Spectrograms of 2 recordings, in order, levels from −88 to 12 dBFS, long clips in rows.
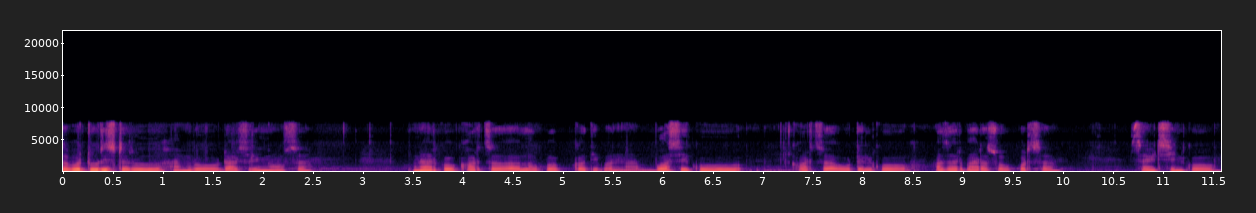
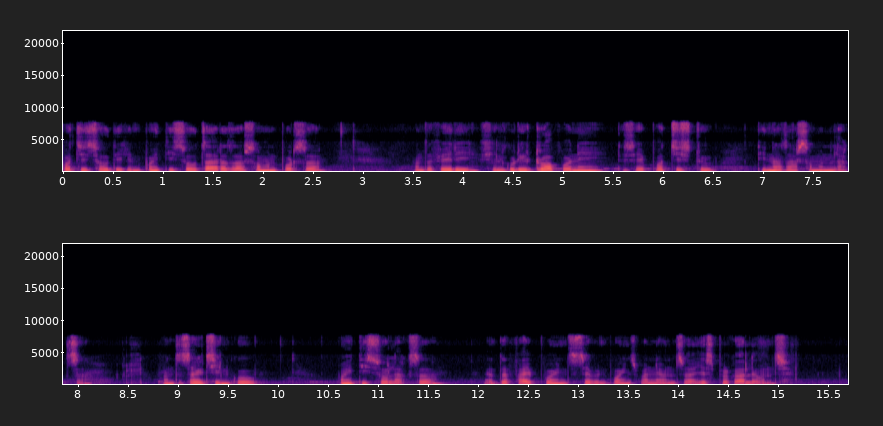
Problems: none marked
